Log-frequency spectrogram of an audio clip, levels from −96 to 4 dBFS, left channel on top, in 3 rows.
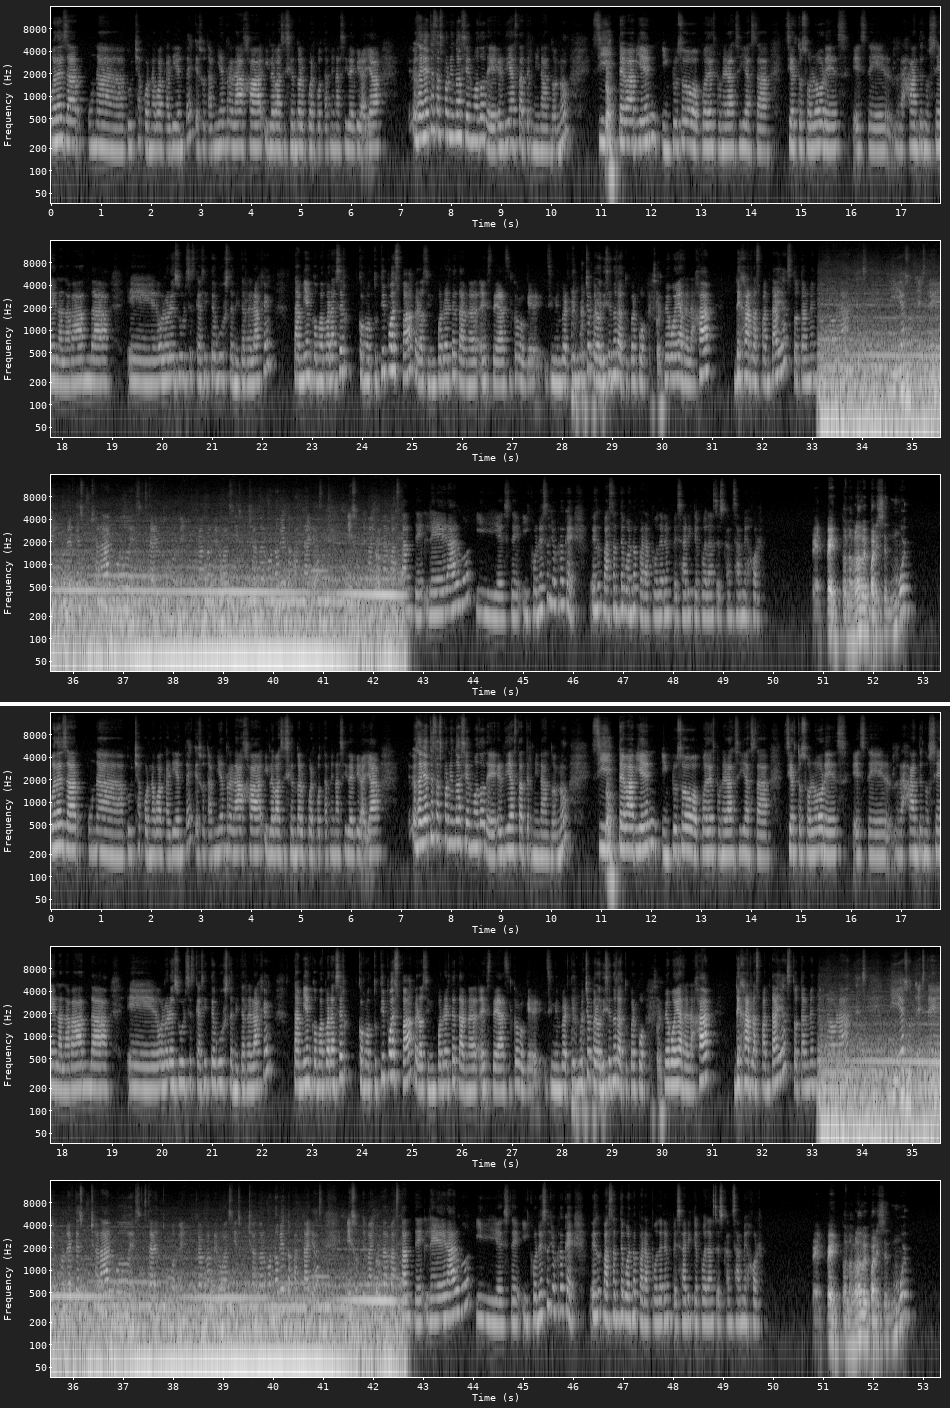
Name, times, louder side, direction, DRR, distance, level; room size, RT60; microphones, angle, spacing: voice 1, 0.0-5.3 5.6-6.8 7.2-22.2 22.6-23.7 23.9-30.9 31.4-49.8, right 2 dB, 50° right, 2 dB, 0.7 m, -33 dB
sound 1, 33.1-42.6, equal, 10° left, 0.3 m, -17 dB
voice 2, 50.8-52.6, left 1 dB, 60° left, 2 dB, 0.8 m, -28 dB
3.3 x 2.3 x 2.6 m, 0.30 s
head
